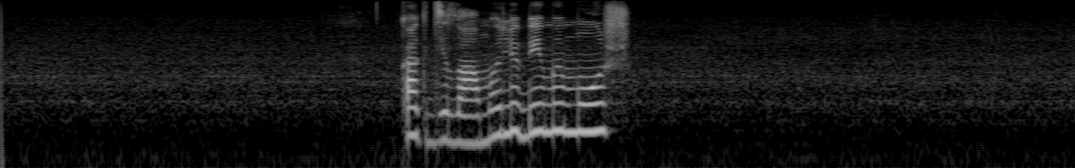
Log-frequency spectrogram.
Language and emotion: Russian, positive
